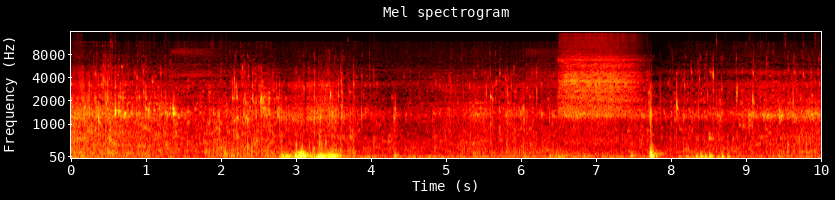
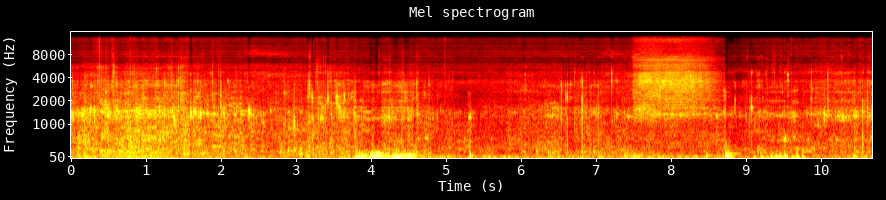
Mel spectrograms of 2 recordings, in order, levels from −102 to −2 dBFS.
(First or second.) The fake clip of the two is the second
